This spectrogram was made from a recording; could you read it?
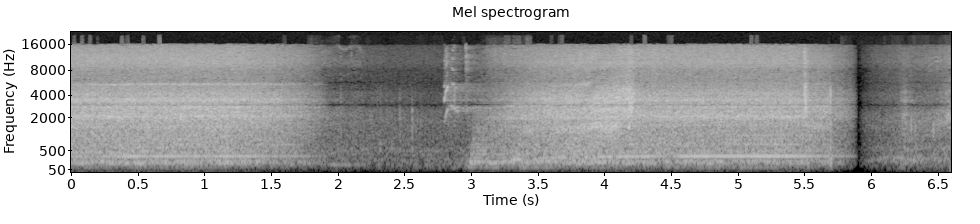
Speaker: Open the suction function of the suction hoses via slide or rotary knob.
